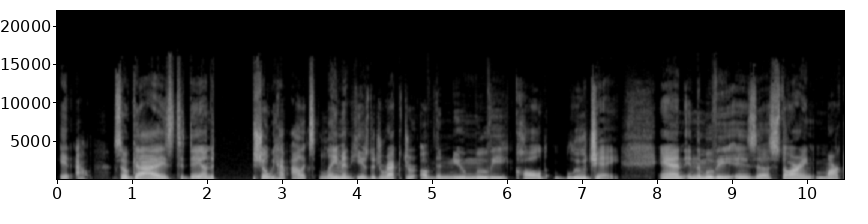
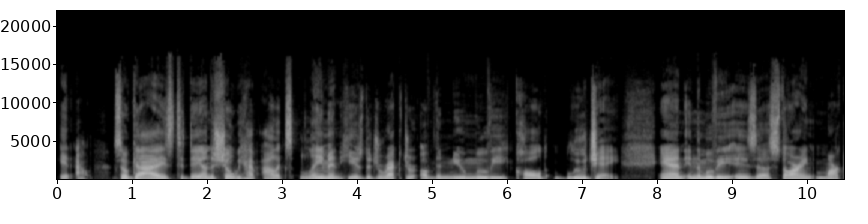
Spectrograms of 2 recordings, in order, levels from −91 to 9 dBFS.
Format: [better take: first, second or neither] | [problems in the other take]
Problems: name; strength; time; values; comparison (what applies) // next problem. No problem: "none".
second | audio freezing; at 2 s for 0.5 s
